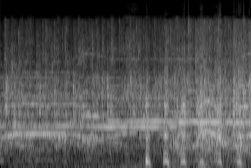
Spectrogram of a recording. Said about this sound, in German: Hier kommt ein Applaus.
